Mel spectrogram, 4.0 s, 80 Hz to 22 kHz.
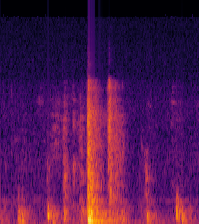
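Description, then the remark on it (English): A door shuts with one solid thud partway through, in room 26, the chief of detectives' office, surrounded by soft, evenly spaced footsteps on a hard floor. No one speaks. “Did you close the door, Friday?”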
